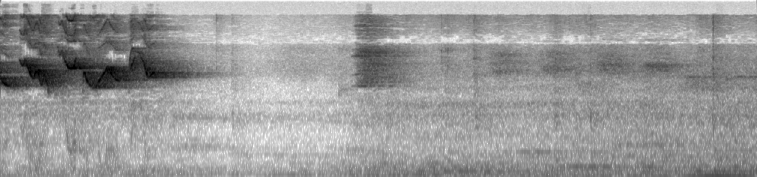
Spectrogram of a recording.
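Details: A single short burst of fluid descending whistles from an ultramarine grosbeak in rally song after an outing, then quiet with faint soft chirps and low background hum.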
